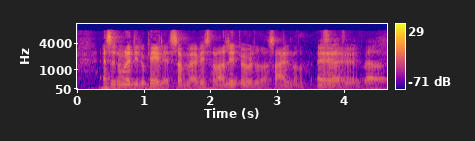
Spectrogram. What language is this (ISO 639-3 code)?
dan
